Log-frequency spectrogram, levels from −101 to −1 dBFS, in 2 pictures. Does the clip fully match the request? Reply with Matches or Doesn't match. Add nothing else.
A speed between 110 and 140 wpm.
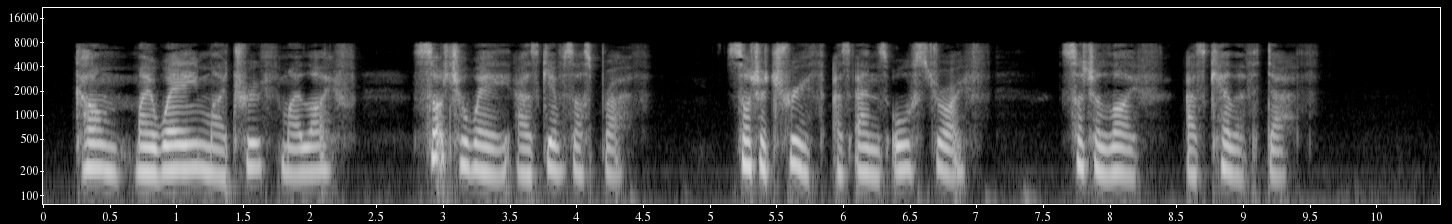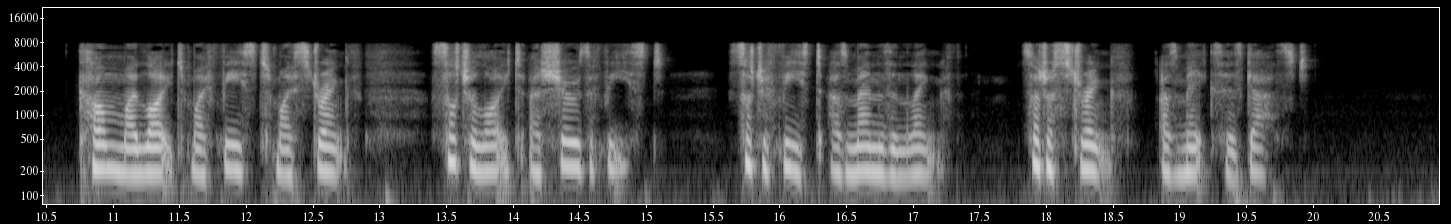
Doesn't match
